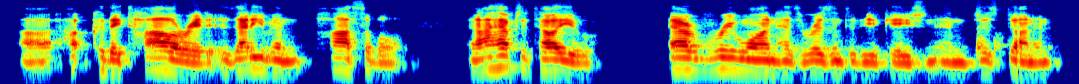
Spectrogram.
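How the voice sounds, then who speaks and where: A plain, everyday voice carries this speech. It moves at a moderate pace with ordinary pitch variation. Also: man. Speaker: school superintendent. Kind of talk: public information forum presentation. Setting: video call.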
